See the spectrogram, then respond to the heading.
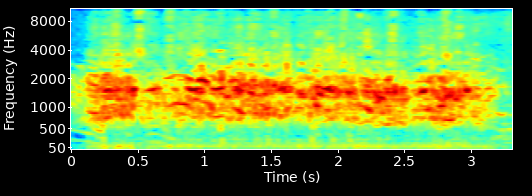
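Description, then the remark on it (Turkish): A dense chorus of many turkeys gobbling continuously on a turkey farm, a loud overlapping clamor of warbling calls with a low mechanical hum underneath, no one speaking. “Yeni yılın yaklaşmasıyla birlikte hindi çiftliklerinde hareketlilik başladı.”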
